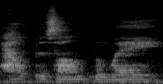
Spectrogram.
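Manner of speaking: very soft, hushed half-whisper. Voicing a character who sends a message into a bubble: half-whispering. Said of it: "she whispers into the bubble".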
